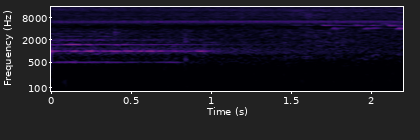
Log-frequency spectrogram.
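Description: Faint background music: a single held note fading out about a second in, then near silence.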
